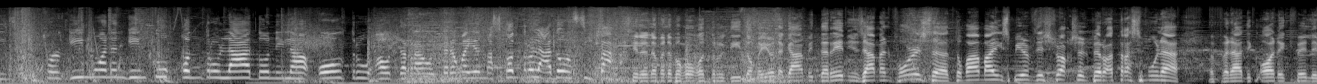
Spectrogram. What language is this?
Filipino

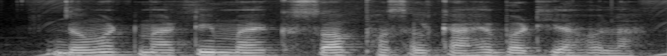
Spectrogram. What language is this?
Bhojpuri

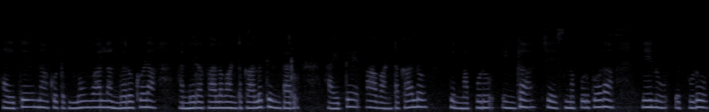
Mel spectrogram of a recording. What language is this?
Telugu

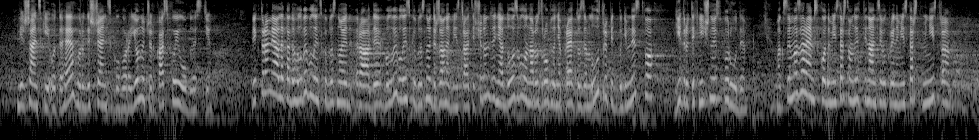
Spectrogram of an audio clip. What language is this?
Ukrainian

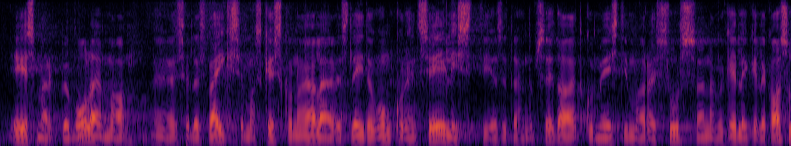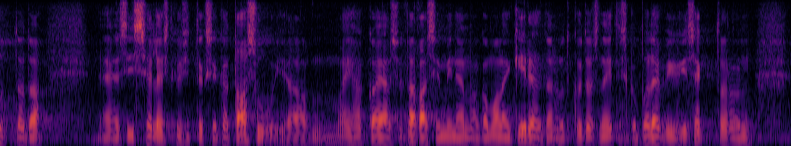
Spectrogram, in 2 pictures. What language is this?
Estonian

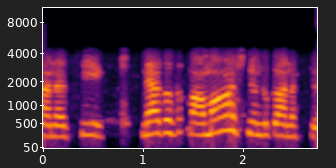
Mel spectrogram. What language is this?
Kashmiri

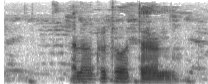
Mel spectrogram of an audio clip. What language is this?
Swahili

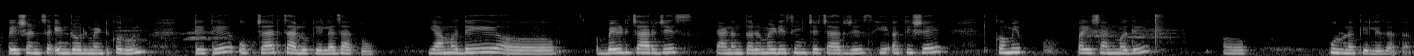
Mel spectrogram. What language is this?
Marathi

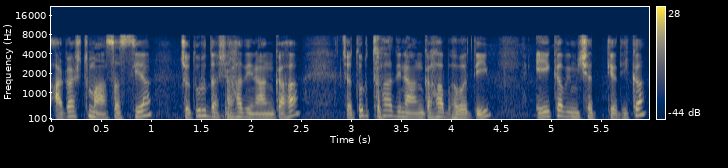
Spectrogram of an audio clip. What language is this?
Sanskrit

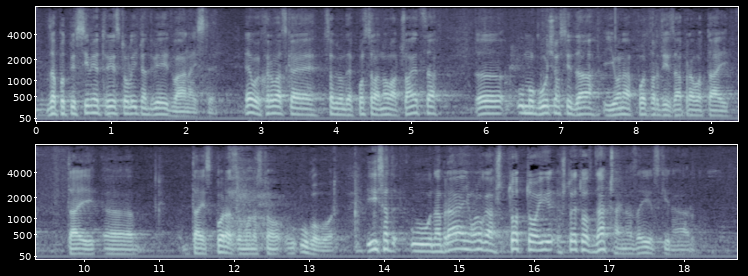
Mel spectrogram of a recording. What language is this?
Croatian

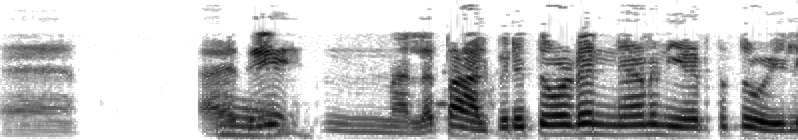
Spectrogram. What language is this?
Malayalam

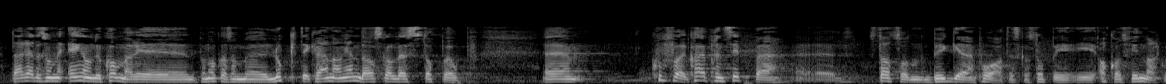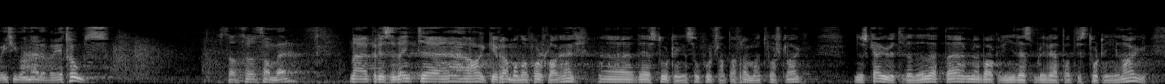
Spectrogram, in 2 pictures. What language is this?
Norwegian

